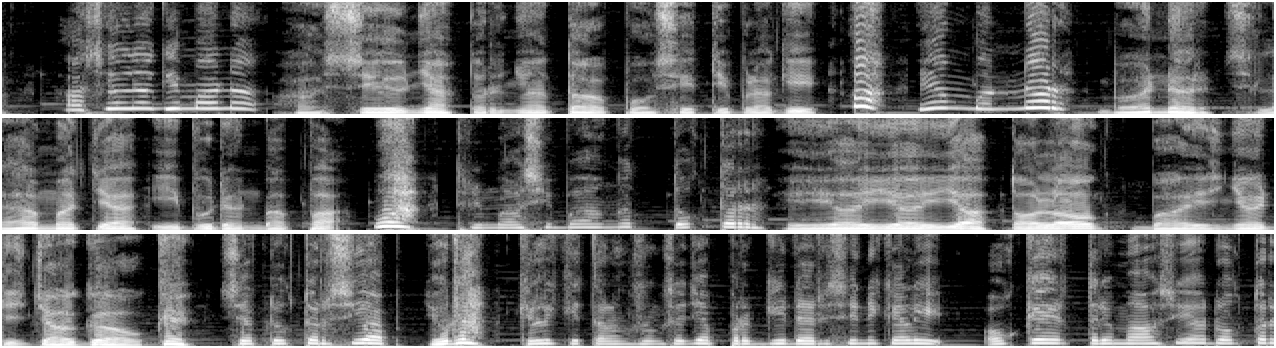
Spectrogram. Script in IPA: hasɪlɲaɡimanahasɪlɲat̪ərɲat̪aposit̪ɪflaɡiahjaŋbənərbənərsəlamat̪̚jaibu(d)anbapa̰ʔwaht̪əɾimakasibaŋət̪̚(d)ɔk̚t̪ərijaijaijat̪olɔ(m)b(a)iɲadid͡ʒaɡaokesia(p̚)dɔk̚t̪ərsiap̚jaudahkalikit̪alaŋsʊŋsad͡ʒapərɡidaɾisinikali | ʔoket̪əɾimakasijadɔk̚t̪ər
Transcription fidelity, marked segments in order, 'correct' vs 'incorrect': correct, correct, incorrect: ŋ, correct, correct

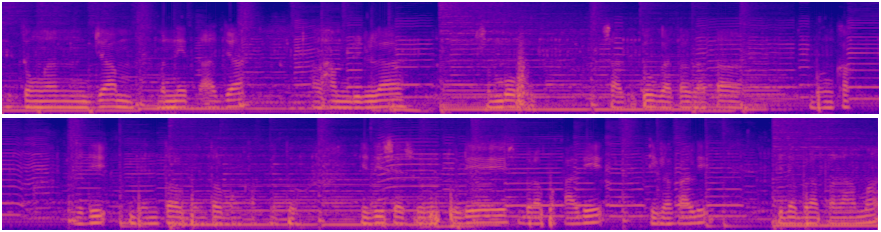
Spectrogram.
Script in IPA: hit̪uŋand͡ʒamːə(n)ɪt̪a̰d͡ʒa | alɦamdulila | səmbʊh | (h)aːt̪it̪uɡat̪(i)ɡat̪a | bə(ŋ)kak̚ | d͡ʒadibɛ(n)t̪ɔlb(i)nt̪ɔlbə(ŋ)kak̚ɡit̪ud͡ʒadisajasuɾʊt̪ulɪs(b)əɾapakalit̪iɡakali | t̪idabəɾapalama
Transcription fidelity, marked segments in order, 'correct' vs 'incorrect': correct, incorrect: s, incorrect: a, correct, correct, incorrect: ɛ, correct, correct

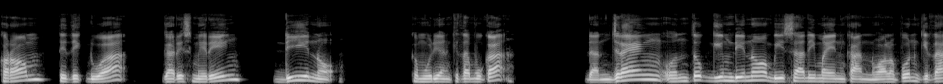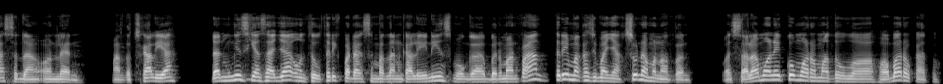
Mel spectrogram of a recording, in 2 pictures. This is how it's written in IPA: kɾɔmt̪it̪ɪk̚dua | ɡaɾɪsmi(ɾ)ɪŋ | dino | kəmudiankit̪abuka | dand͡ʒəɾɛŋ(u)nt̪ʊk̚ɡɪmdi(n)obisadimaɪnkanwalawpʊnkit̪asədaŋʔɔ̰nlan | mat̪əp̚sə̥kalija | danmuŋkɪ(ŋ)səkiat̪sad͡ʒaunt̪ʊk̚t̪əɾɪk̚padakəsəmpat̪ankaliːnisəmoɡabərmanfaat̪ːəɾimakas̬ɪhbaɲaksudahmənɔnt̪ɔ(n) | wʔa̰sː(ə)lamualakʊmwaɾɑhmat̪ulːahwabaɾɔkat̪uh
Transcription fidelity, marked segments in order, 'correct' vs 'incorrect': correct, correct, correct, incorrect: n, correct, incorrect: a

